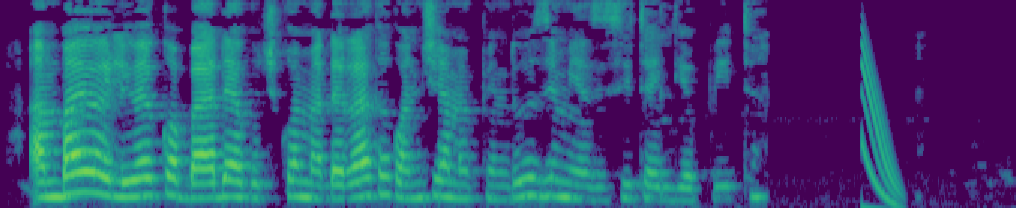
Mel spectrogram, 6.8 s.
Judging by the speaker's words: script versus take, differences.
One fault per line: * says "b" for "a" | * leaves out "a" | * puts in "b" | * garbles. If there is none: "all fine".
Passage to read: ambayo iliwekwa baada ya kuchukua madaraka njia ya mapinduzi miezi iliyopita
* puts in "kwa"
* puts in "sita"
